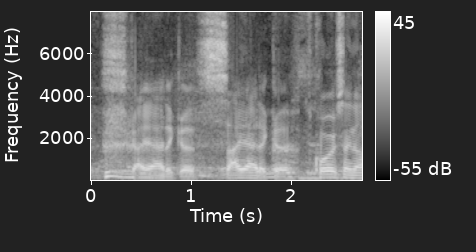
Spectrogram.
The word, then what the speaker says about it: sciatica: I was trying to pronounce it and my wife was like, "That's definitely not how you say it." Sciatica.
